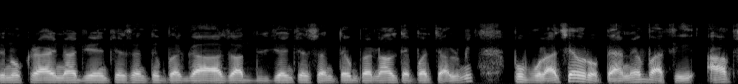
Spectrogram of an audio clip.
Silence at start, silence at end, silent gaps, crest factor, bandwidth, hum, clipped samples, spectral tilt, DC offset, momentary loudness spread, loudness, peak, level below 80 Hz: 0 s; 0.1 s; none; 14 dB; 7 kHz; none; under 0.1%; -7.5 dB/octave; under 0.1%; 7 LU; -19 LUFS; -4 dBFS; -60 dBFS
